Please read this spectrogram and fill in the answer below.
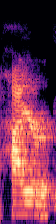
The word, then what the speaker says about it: Hyer: So when we speak of voids in the market, my foundation, the Higher Calling Foundation, and Higher is spelled H-Y-E-R because it's my last name. It's a play on words.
